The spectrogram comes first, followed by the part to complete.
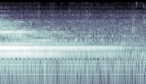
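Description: A plucked-string chord from the song's instrumental backing track rings on and fades steadily away.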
